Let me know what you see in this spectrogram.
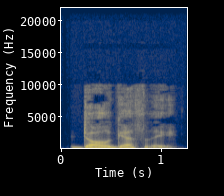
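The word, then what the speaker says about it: Dolgellau: from an English-speaking perspective the town of d o l g l l Au U for instance is pronounced Dolly while l l a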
